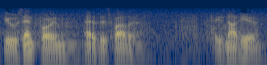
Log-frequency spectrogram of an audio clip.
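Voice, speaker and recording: An actor playing a firm, plain-spoken frontier cavalry captain in a 1950s radio western, terse and grave. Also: male voice, sits low, a little slow. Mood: stern. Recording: narrow tinny 1950s radio recording.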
